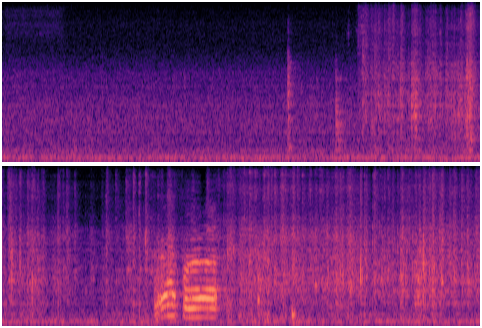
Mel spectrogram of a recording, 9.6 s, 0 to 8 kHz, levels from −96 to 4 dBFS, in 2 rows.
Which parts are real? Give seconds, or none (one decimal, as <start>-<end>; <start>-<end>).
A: 0.0-4.3; 8.5-9.6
